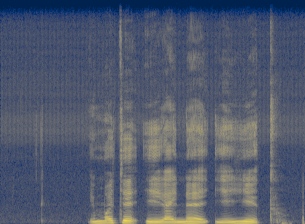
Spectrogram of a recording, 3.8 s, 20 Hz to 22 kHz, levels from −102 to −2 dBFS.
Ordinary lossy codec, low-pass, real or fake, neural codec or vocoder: none; none; real; none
